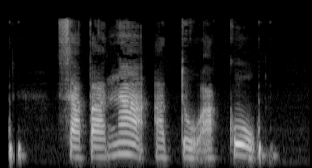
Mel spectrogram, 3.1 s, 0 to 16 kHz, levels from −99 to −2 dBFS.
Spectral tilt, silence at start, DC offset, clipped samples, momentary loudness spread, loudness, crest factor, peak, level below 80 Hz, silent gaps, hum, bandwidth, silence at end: -4.5 dB/octave; 0.1 s; under 0.1%; under 0.1%; 13 LU; -31 LUFS; 18 dB; -14 dBFS; -78 dBFS; none; none; 11 kHz; 0.5 s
